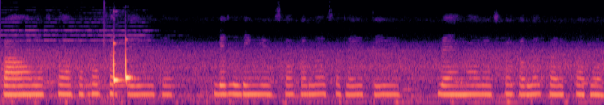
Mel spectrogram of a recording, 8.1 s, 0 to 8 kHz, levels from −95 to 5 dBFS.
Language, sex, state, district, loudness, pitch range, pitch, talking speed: Hindi, female, Rajasthan, Bikaner, -23 LUFS, 210-220 Hz, 215 Hz, 120 wpm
